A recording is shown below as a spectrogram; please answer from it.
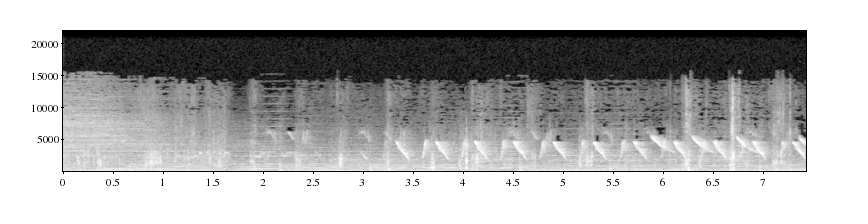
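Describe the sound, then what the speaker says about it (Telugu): A bird in dense forest repeats quick, bright chirping calls in a steady run of short notes, faint and somewhat distant over low background noise and footsteps. "ఇప్పుడు సౌండ్ వచ్చింది కదా, పిట్ట సౌండ్."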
